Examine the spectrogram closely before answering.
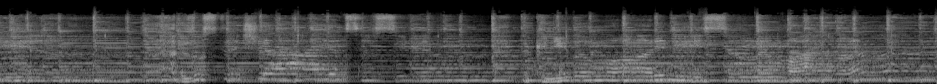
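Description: A man singing while strumming an acoustic guitar, his voice wavering in pitch over the steady strums.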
